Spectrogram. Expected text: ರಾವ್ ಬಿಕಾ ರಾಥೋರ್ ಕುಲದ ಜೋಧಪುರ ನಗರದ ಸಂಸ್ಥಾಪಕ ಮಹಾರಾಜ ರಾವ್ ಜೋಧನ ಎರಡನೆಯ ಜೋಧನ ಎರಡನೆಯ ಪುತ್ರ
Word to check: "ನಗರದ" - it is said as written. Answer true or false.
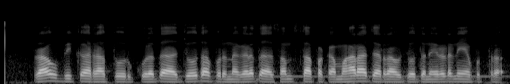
true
